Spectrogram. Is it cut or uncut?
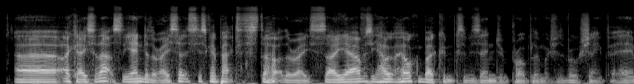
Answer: cut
